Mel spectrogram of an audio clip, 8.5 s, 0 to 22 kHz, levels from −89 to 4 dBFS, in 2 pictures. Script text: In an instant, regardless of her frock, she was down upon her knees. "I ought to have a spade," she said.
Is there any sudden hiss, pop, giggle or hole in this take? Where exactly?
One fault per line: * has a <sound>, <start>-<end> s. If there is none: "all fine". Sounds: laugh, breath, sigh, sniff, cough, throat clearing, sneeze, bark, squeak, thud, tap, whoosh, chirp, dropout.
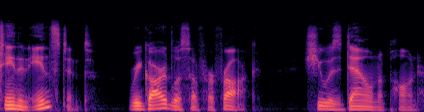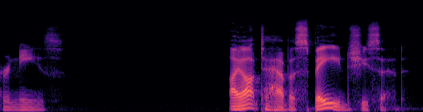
all fine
